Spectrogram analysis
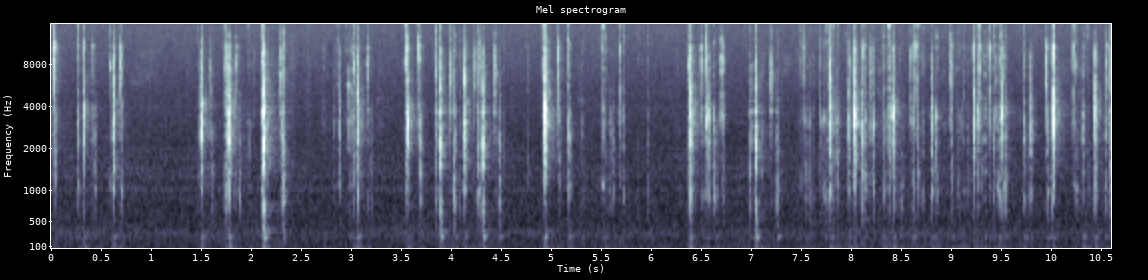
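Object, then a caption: Plastic mechanical keyboard. Fingertips of both hands type on a compact white plastic mechanical keyboard with a backlight, resting on a dark desk. Quick, bright, clicky keystrokes come in irregular bursts with brief pauses, each tap sharp and dry with almost no low end or ring.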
